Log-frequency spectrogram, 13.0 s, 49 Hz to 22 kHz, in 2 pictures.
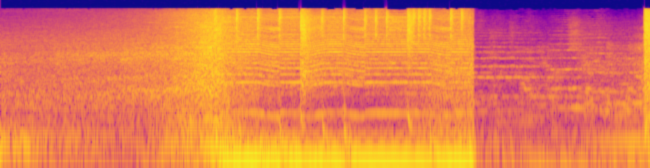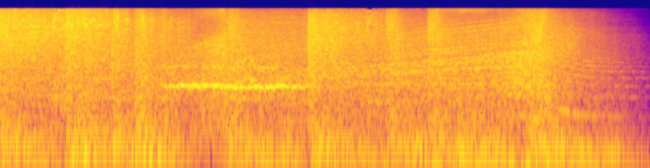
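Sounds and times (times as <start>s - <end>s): dense rush of noise: 0.0s - 2.4s
trailer music: 0.0s - 13.0s.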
